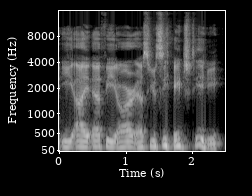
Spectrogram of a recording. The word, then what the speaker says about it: Eifersucht: the song that is spelled E I F E R S U C H T.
